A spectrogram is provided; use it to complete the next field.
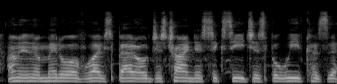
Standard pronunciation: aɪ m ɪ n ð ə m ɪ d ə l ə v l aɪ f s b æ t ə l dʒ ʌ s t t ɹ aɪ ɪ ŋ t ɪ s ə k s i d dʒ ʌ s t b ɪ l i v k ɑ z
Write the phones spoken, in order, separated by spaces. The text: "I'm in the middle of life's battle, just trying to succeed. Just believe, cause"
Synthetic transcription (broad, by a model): aɪ m ɪ n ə m ɪ d l ə v l aɪ f s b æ t l dʒ ʌ s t t ɹ aɪ ɪ ŋ t ɪ s ə k s i d dʒ ʌ s b ɪ l i v k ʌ z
